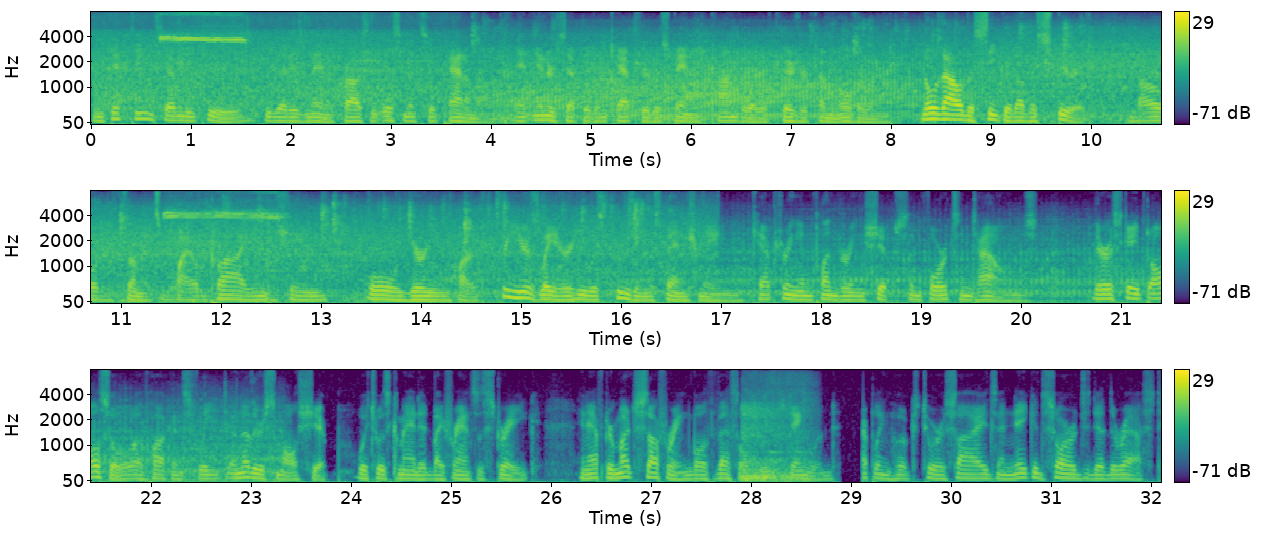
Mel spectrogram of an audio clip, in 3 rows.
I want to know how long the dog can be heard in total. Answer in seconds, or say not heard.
not heard.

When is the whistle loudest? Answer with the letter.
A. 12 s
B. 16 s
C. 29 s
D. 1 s
D.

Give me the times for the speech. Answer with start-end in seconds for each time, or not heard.
0.0-32.0.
